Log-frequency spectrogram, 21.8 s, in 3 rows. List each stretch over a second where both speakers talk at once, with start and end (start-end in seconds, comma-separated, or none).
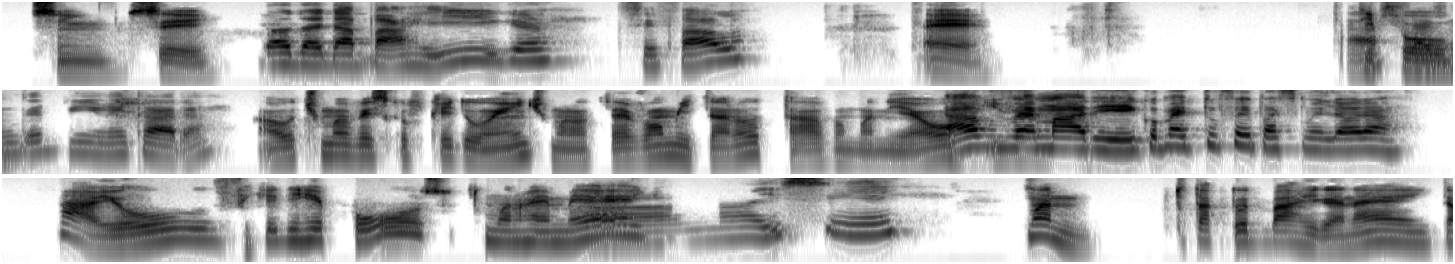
none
